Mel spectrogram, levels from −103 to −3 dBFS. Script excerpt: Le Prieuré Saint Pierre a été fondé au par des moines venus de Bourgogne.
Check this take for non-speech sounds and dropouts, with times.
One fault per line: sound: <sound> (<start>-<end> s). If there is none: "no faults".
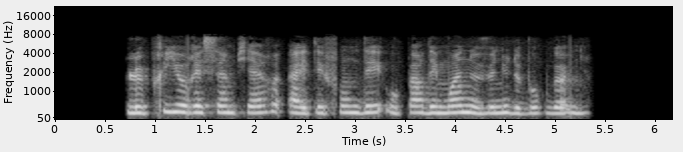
no faults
